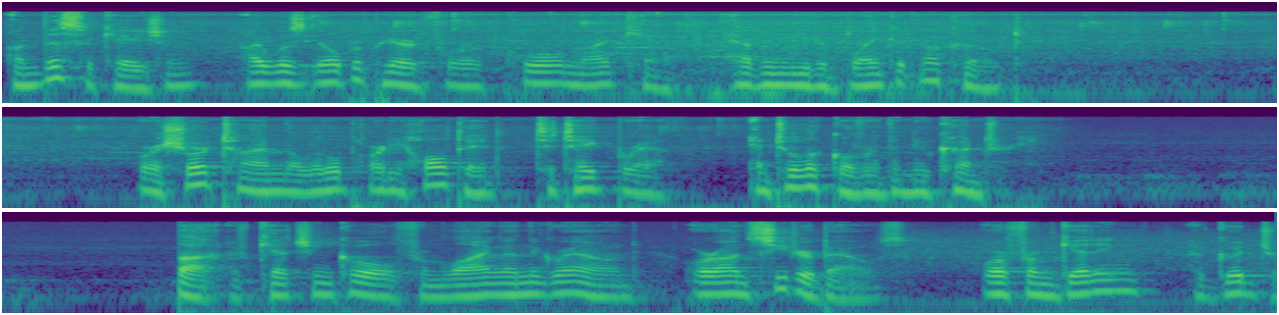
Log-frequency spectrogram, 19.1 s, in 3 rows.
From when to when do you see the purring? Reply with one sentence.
The purring can't be heard in this clip.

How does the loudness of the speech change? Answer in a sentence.
The loudness of the speech stays about the same.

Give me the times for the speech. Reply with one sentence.
You can hear the speech from 0.0 to 5.2 s, from 7.0 to 11.6 s and from 13.6 to 19.0 s.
